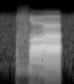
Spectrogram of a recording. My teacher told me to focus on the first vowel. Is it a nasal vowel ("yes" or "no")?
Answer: no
